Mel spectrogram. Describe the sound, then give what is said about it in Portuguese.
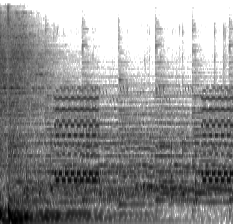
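A telephone rings within a rap track, its warbling electronic trill in two bursts set over a low, thick music bed. “O telefone toca, pressentimento estranho.”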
